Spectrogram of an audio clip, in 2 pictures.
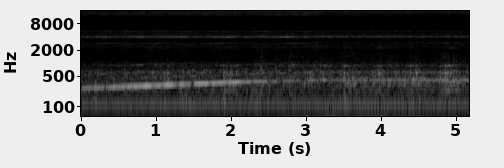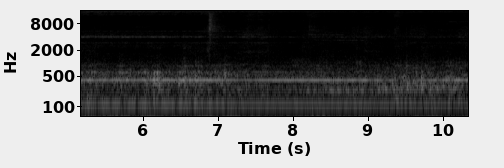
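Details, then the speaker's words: Mabe front-load washing machine after repair of loud spin-cycle noise: drum whirs up to a steady spin, tone rising then holding even, no rumble or grinding; noise gone. "we continue here we already have our washing machine squeezing we see that it doesn't make any noise so scandalous as well"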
